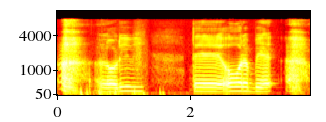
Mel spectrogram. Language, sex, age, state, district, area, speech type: Dogri, male, 30-45, Jammu and Kashmir, Samba, rural, spontaneous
